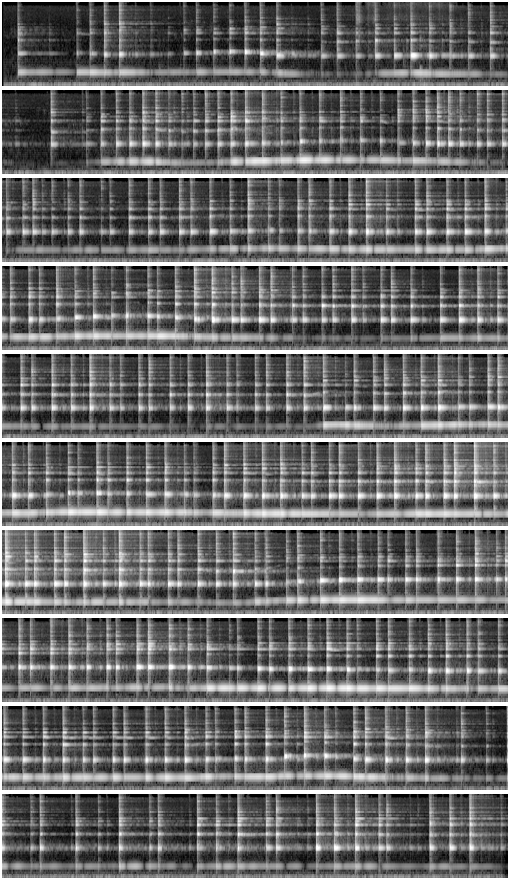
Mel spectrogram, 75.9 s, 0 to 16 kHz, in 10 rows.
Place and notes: wasserorchester, tauch chime
H2Orchester des Mobilen Musik Museums - Instrument Tauch Chime - temporärer Standort - VW Autostadt
weitere Informationen unter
